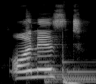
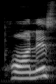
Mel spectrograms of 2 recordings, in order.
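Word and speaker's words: honest: ऑनेस्ट, नेक्स्ट word है ऑनेस्ट means ईमानदार। ऑनेस्ट, तो ऑनेस्ट अब हम इसे हॉनेस्ट तो नहीं रीड करेंगे ना, हॉनेस्ट रीड करेंगे तो कितना अजीब सा लगेगा, तो हम इसे पढ़ते हैं ऑनेस्ट।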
